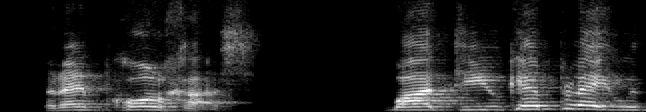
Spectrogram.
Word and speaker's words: Koolhaas: And I think she said something like Koolhaas, not Koolhaas, like in English, Cool, because this is not in English, it's in Dutch, like Koolhaas, Rem Koolhaas.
